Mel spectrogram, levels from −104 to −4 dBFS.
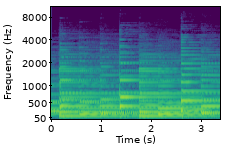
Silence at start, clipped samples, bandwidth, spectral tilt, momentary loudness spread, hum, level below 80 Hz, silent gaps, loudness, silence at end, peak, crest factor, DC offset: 0 s; under 0.1%; 4.9 kHz; -11 dB/octave; 3 LU; none; -52 dBFS; none; -25 LUFS; 0 s; -12 dBFS; 12 dB; under 0.1%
